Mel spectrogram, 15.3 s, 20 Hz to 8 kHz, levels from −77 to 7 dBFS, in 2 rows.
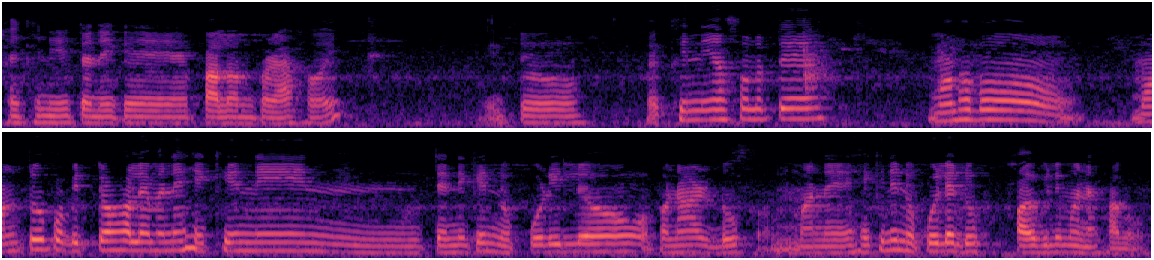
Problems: constant background noise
